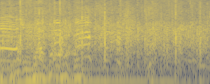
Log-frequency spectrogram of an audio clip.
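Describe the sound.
Audience applause after a live morning-show song: a quiet, busy patter of many hands clapping, with speech mixed in, at a fairly even level.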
